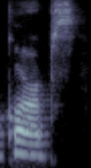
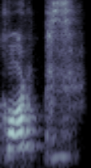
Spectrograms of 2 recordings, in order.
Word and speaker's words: corps: basically oh maybe yeah you ignore the p in the S and just call it core Yeah so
